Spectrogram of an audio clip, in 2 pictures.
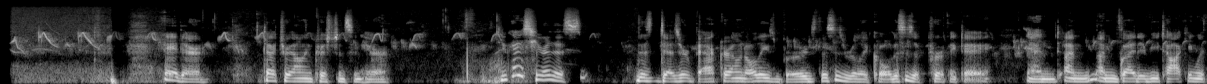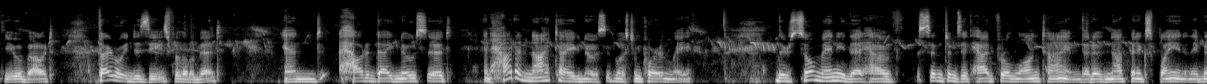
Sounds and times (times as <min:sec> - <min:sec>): Chirp, tweet: 0:00.1 - 0:24.1
Speech: 0:01.6 - 0:03.9, 0:04.6 - 0:14.3, 0:14.9 - 0:24.1.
